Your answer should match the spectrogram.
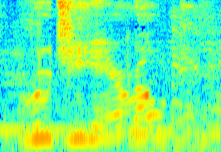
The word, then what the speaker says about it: Ruggiero: a hint it's ruggiero when they try to really pronounce it right they go ruggiero is that right and they go yeah that's right that's not how i would say it but that is how it's has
